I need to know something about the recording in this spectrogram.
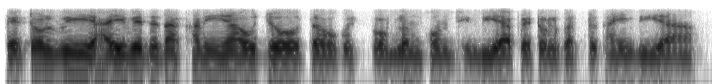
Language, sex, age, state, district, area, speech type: Sindhi, male, 18-30, Gujarat, Junagadh, urban, conversation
